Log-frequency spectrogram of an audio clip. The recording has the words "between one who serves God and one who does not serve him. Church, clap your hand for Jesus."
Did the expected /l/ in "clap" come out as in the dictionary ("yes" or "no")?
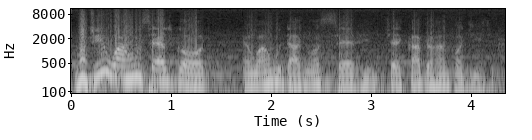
no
